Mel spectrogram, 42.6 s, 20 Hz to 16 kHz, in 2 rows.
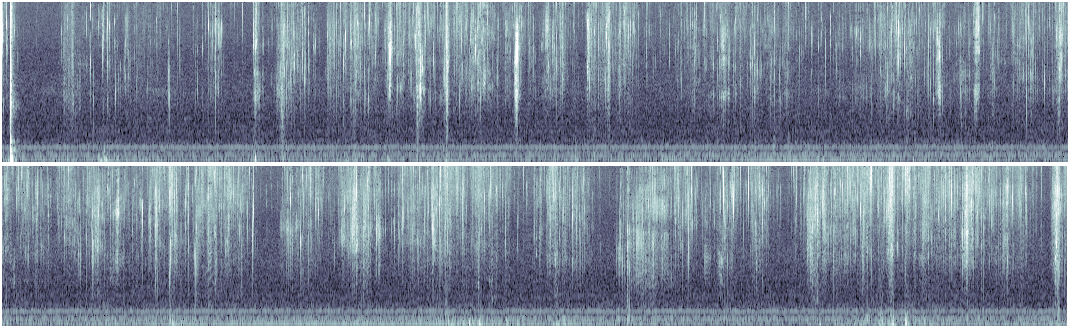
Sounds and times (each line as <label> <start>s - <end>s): wet flesh being squeezed 1.2s - 42.6s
